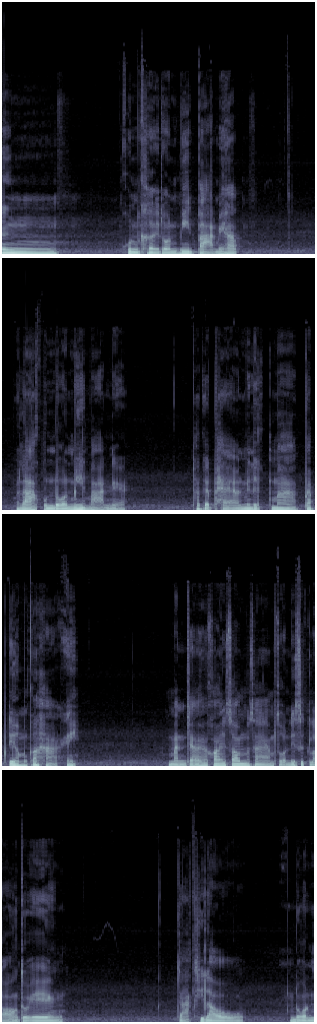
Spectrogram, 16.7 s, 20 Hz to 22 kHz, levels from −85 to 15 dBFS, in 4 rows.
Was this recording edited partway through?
no; 0 cuts

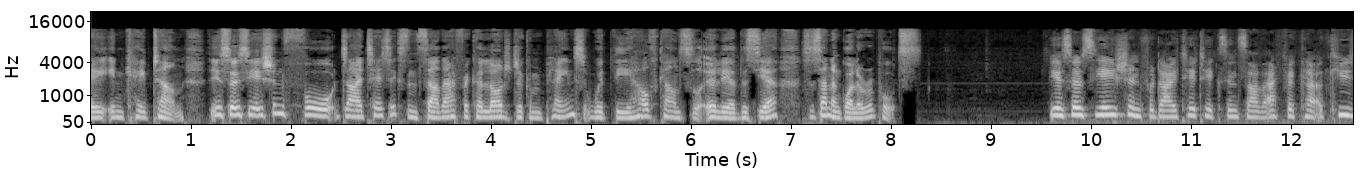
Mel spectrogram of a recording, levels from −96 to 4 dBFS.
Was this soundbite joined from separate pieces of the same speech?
no; 0 cuts

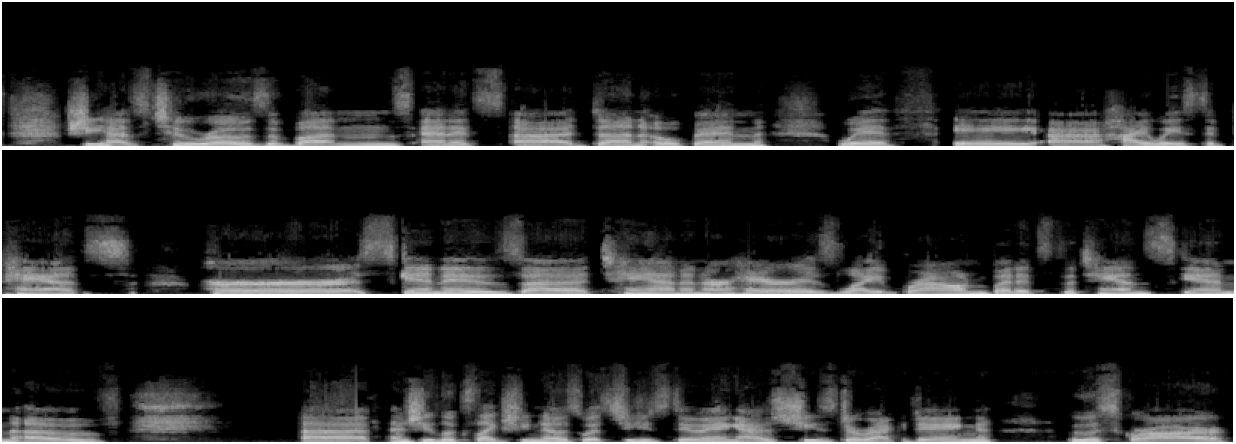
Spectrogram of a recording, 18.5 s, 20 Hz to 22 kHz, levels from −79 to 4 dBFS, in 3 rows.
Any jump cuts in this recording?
yes; 1 cut; at 14.1 s

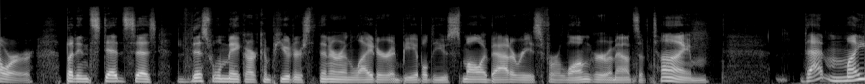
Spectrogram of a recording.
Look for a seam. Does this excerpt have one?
no; 0 cuts

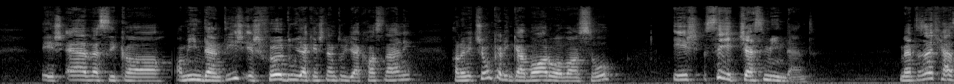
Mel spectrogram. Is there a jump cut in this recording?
yes; 2 cuts; at 1.7 s, 6.6 s

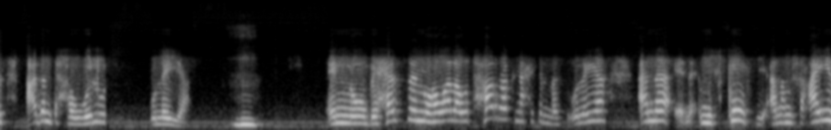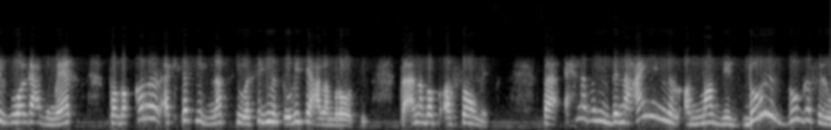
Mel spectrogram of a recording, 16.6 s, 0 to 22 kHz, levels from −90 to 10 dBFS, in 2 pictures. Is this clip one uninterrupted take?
yes; 0 cuts

